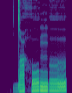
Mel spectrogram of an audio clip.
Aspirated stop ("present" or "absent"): absent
